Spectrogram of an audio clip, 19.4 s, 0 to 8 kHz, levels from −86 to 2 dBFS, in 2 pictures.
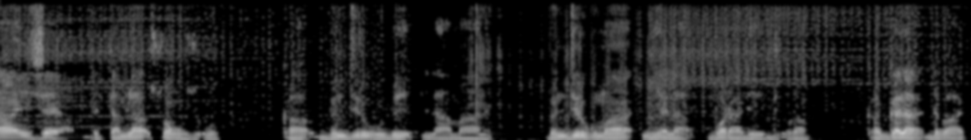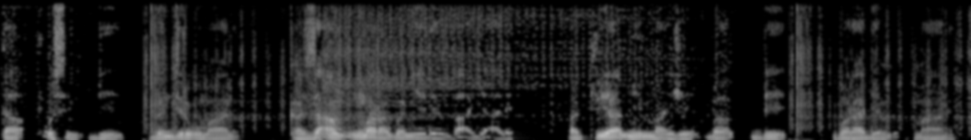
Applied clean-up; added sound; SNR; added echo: classical method spectral subtraction.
